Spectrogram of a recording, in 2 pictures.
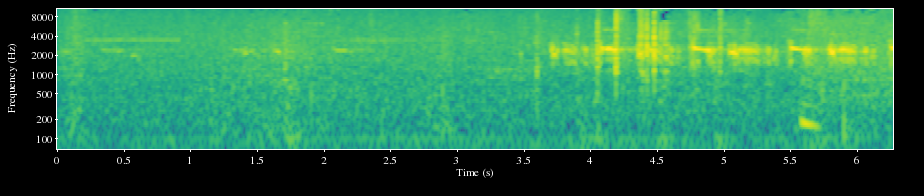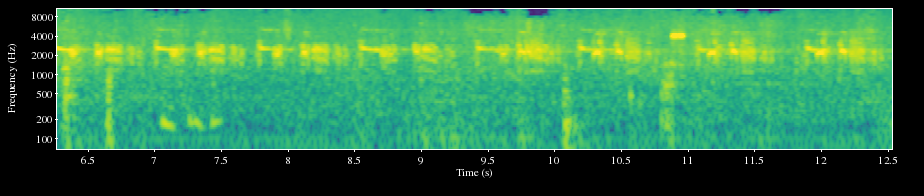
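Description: A bird calling over and over, short high notes each dropping at the end, about three a second. It starts about four seconds in and keeps going steadily, with a few sharp cracks among the calls.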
